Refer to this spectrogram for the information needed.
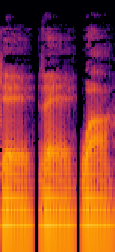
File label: "terewa", concat syllables; Affixing experiment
